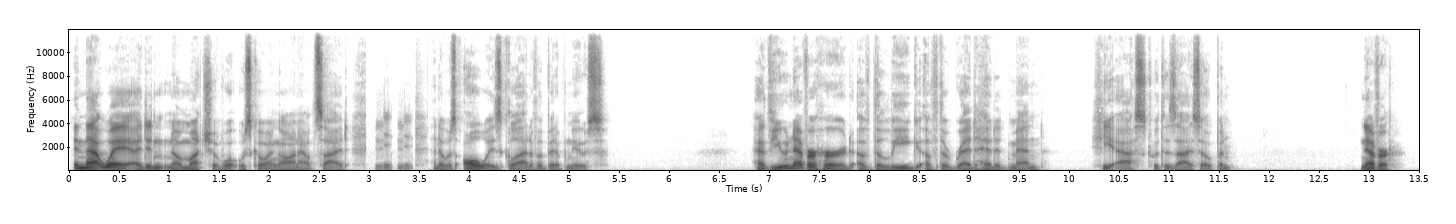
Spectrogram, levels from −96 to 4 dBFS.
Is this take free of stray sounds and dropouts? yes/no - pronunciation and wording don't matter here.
no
